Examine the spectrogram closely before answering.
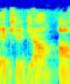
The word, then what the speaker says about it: étudiante: So je suis étudiant en français. That's for a guy. For a girl, je suis étudiante. En français, je suis étudiante en français, right? Girls, you have to pronounce the T sound, right?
